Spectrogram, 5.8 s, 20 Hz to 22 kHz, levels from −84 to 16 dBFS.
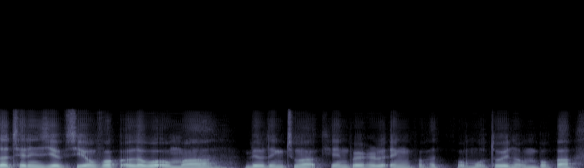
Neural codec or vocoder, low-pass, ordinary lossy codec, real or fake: codec, 16 kHz, 0.3 kbps, FocalCodec; none; none; fake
